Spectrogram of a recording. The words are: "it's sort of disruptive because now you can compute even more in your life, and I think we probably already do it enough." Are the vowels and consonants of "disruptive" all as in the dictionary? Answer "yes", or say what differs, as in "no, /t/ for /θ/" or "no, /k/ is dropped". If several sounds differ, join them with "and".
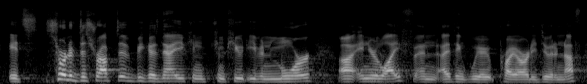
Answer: yes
